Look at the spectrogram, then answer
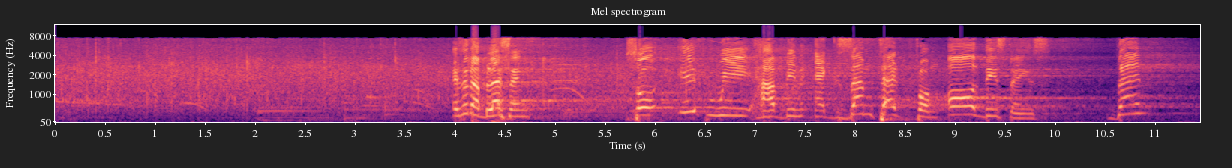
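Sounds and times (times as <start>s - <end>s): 
crowd clapping: 0.0s - 7.8s
speech: 4.0s - 4.9s, 5.7s - 11.1s.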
